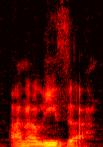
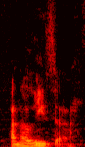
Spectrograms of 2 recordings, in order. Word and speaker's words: Analisa: tell me that's cool so the S is pronounced as a z so Analisa Analisa oh okay yeah I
